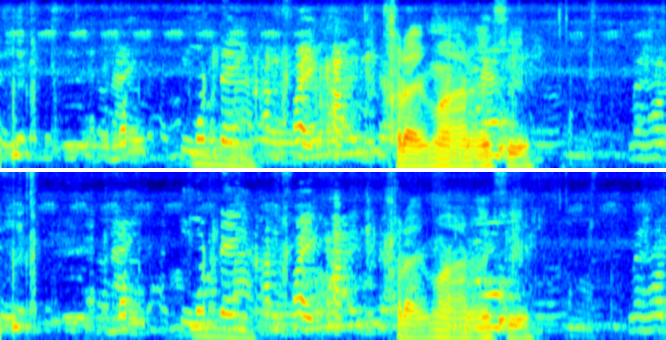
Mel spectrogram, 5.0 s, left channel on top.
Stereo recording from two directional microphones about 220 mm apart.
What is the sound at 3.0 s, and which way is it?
Speech, 20° left (ahead or behind).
